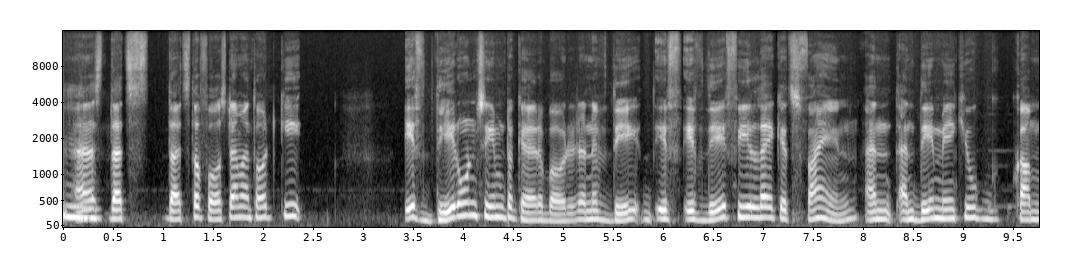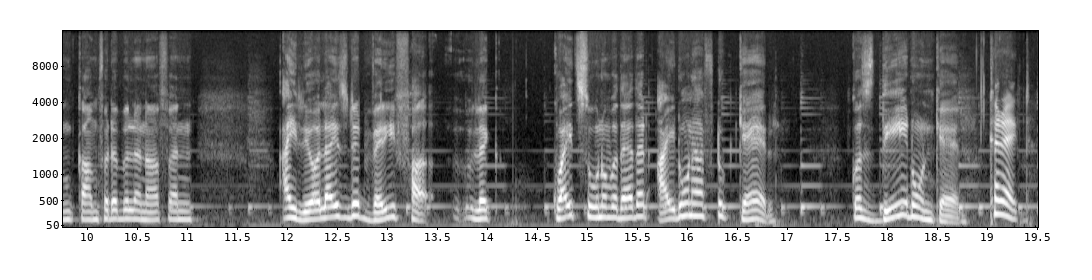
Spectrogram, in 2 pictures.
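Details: Stuttering (stammering, described as neurological) in a 26-year-old man who has stammered for as long as he can remember; it occurs only some of the time and not when he sings.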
